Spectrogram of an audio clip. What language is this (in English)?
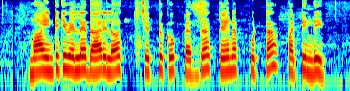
Telugu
